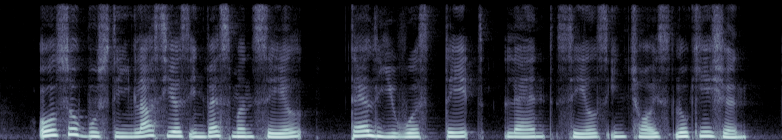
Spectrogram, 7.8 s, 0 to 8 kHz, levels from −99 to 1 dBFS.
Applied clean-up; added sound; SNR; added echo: none; none; none; none.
